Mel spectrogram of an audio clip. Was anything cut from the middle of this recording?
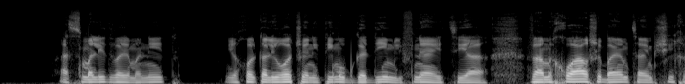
no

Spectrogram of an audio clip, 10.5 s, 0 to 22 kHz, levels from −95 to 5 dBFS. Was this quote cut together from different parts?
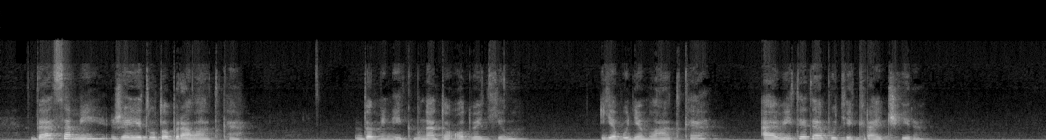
no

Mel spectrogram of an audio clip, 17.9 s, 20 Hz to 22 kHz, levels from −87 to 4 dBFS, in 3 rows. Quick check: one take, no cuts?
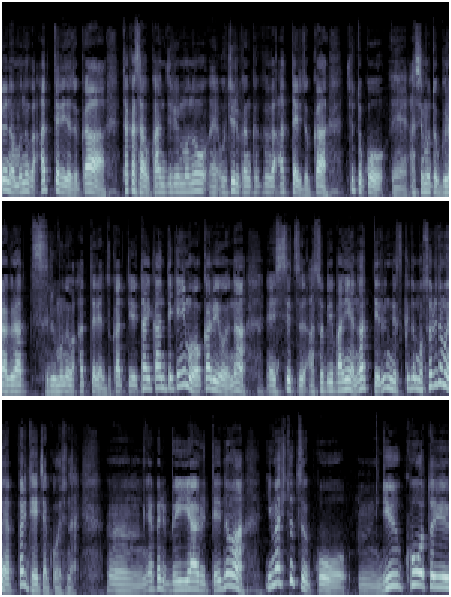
yes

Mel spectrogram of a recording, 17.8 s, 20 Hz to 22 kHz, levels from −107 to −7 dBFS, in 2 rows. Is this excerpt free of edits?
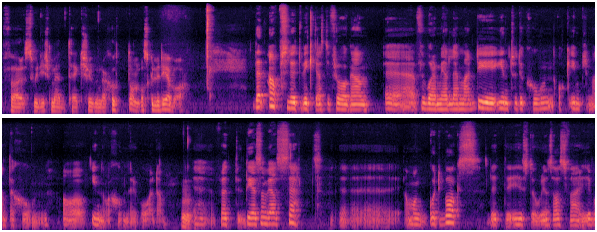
yes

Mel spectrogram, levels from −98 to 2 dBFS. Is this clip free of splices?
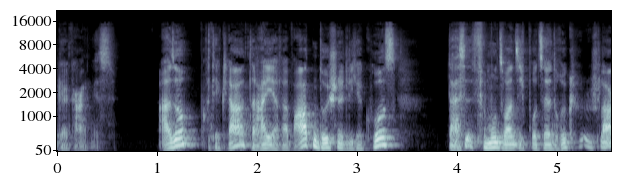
yes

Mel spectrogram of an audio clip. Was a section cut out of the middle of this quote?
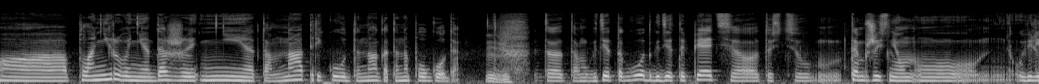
yes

